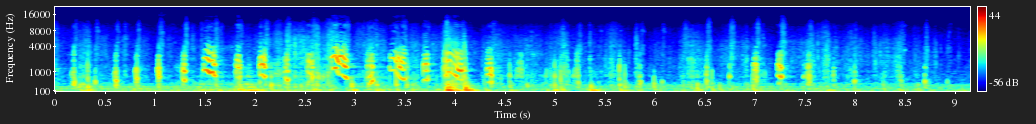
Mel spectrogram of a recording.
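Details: A puppy gives scattered, thin, high whimpers mixed with clicking, scraping and thumping handling noises. A louder broadband knock comes near the middle.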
